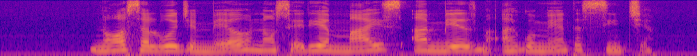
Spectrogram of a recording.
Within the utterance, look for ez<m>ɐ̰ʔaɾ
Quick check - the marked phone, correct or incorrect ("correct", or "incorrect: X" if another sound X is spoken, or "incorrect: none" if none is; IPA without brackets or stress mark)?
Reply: correct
